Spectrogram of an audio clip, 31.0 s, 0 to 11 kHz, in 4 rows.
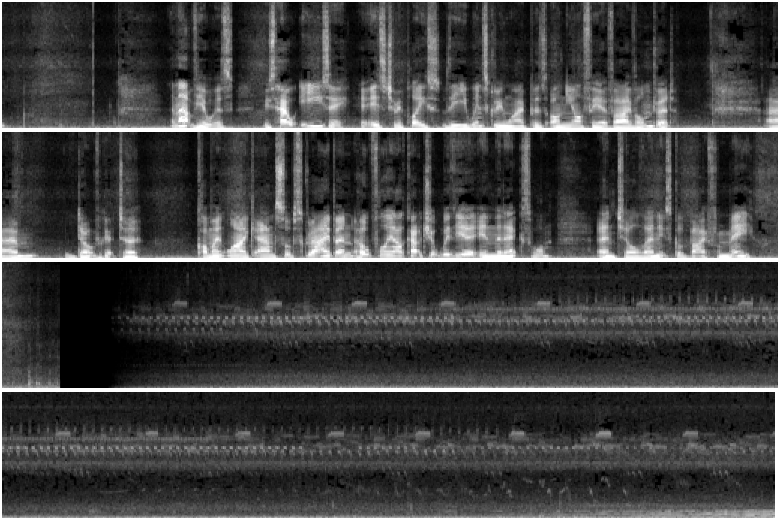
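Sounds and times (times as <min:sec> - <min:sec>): high-pitched cricket-like trill: 0:16.7 - 0:31.0
low rumble: 0:25.5 - 0:31.0
soft synthesizer music: 0:26.6 - 0:31.0.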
